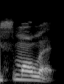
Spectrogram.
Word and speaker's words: Smollett: How you pronounce his Smollett.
